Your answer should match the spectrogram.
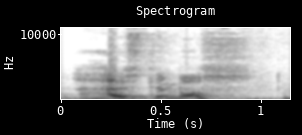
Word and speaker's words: Huis Ten Bosch: Uh, Huis Ten Bosch.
